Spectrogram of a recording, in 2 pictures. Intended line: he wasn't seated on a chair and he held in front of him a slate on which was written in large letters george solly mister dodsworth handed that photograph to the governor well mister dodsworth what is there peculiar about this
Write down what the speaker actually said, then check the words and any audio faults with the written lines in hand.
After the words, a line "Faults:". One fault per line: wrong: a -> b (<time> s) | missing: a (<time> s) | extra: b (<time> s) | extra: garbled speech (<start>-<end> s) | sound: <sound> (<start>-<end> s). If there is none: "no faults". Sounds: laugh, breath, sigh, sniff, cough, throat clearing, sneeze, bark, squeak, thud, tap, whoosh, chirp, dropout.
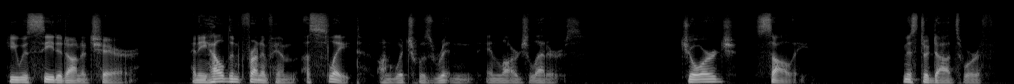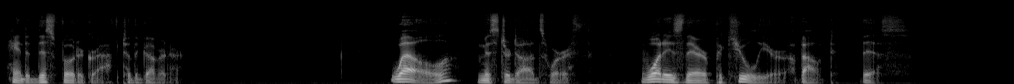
he was seated on a chair and he held in front of him a slate on which was written in large letters george solly mister dodsworth handed this photograph to the governor well mister dodsworth what is there peculiar about this
Faults:
wrong: wasn't -> was (0.2 s)
wrong: that -> this (10.5 s)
